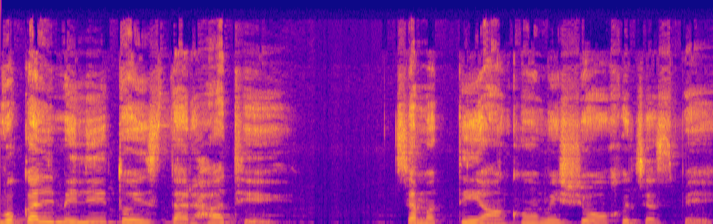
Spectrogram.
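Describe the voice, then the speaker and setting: A woman speaks with fairly even intonation in a dark, mellow tone that is somewhat breathy. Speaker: poetry reciter. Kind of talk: poetry reading. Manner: emotional, soulful.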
